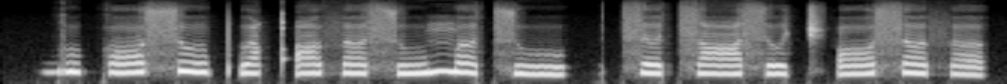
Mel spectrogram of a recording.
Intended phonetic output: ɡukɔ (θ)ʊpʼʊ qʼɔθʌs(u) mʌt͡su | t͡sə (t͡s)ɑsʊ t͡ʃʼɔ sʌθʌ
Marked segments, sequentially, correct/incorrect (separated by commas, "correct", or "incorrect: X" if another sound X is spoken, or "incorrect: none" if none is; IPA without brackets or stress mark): incorrect: s, correct, correct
